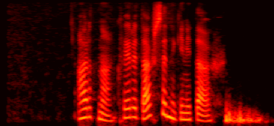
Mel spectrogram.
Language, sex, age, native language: Icelandic, female, 50-59, Icelandic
